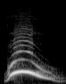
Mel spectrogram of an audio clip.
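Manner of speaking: loud, high "woo"; sudden high-pitched holler; office whoop. Acted. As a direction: burst out with a wild whoop. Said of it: "go in the office and be like".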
